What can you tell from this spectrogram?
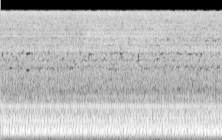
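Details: Electric medical suction pump running in a biomedical demonstration: steady mechanical hum with rapid regular pulsing, about two per second; medical suction pump running.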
